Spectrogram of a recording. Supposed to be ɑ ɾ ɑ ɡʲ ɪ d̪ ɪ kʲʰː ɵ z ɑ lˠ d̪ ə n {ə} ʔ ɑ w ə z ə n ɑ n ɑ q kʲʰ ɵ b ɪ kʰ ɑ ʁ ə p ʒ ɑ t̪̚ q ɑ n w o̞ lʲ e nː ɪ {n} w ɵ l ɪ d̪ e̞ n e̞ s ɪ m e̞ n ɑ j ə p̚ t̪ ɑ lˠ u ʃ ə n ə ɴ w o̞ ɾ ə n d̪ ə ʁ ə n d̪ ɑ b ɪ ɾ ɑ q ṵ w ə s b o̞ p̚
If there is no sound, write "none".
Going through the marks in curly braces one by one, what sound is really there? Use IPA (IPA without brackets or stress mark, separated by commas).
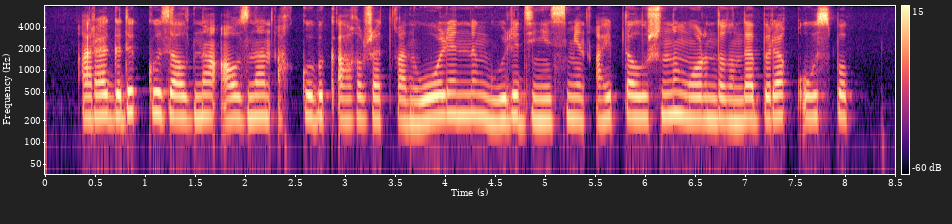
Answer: ɑ, ŋ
